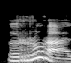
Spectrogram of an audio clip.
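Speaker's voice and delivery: Spanish accent, rural and drawn out. Teaching pronunciation, trying one word in different accents: spanish accent. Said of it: "maybe a Spanish accent".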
